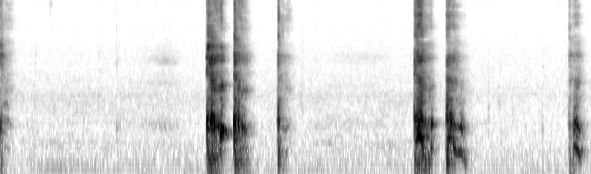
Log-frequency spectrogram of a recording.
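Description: Bouts of two to three harsh coughs after quiet stretches, about six coughs in all; plain coughing.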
